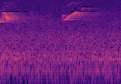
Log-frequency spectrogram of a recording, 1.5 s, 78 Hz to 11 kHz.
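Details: Red-whiskered Bulbul, an adult, on 31 December 2020 in Ubon Ratchathani, Thailand, gives two high, clear whistled notes about a second apart, the second sweeping upward, against soft background hiss.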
